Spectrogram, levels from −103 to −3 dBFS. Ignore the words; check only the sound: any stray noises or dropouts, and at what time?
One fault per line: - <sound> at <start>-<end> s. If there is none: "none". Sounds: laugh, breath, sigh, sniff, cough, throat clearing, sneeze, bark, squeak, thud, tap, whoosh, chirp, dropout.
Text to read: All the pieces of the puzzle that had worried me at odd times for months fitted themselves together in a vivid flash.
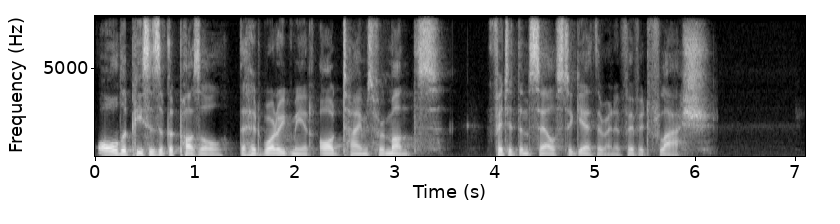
none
